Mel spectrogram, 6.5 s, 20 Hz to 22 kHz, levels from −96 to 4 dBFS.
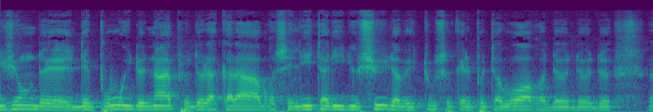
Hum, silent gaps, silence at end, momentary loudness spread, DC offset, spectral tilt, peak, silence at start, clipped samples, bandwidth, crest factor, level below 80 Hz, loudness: none; none; 0 s; 7 LU; 0.6%; -6 dB/octave; -10 dBFS; 0 s; under 0.1%; 15.5 kHz; 14 dB; -38 dBFS; -25 LUFS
